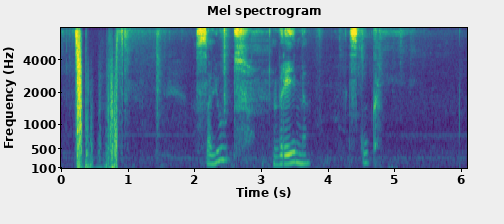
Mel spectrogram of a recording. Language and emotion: Russian, sad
